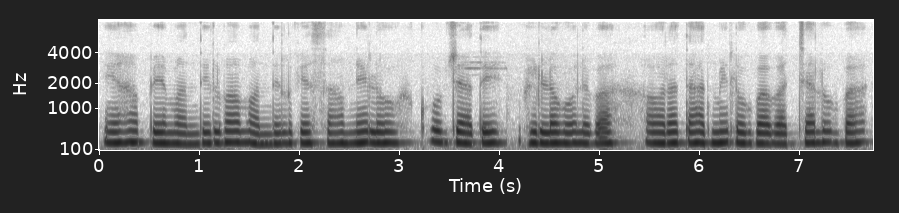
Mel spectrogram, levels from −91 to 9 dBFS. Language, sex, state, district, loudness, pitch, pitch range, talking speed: Bhojpuri, female, Uttar Pradesh, Gorakhpur, -13 LUFS, 195 Hz, 190-200 Hz, 155 wpm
